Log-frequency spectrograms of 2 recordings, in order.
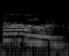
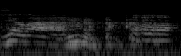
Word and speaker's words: Joan: Joan. It's pronounced Joan, not Joanne.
